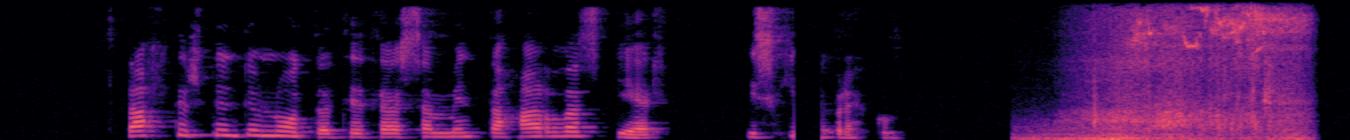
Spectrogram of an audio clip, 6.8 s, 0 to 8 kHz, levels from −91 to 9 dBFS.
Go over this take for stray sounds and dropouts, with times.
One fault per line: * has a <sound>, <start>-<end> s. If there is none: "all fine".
* has a dropout, 4.0-4.1 s
* has a squeak, 5.1-6.6 s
